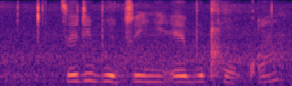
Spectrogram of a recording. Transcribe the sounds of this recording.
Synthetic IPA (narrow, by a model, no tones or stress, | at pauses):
t͡sʼedibʊt͡sʼwiŋ̩ʔebʊt͡ɬʰɔːkʼwa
